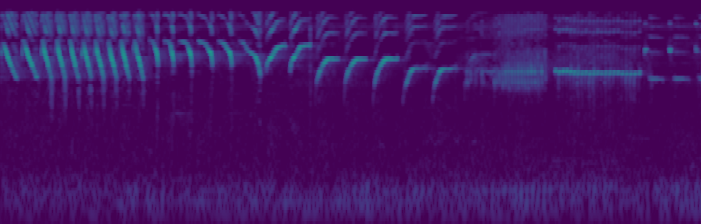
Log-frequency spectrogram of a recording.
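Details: Fighter-type canary in full song: rapid rhythmic series of high descending sweeps, then looped whistled notes, a buzzy passage and a fast mechanical trill, over a low steady hum.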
